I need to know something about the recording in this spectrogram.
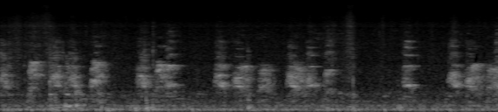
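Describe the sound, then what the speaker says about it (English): Small yappy dogs barking in a home kitchen, repeated sharp yaps in irregular bursts at moderate distance, with a low background hum underneath. "Oh, you yappy dogs."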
